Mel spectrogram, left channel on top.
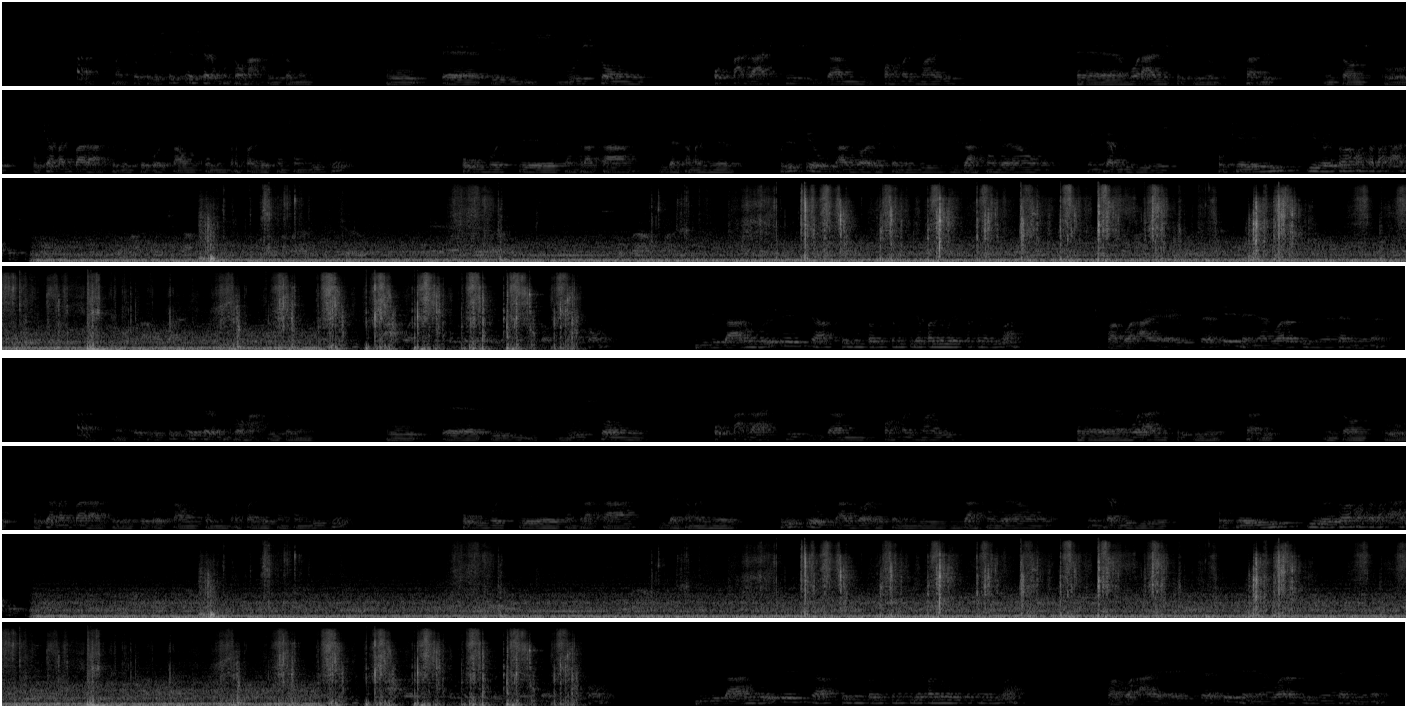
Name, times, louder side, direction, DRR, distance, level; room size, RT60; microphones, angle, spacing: voice 1, 0.7-3.1 3.6-6.5 7.1-9.7 10.7-12.7 13.2-14.1 14.3-17.5 18.6-21.5 21.8-24.6 24.8-25.9 26.2-28.6 29.1-31.8 32.4-35.1 35.4-40.7 41.7-45.5 45.8-48.3 49.0-52.3 53.2-56.0, left 1 dB, 75° left, 1 dB, 5.6 m, -58 dB
sound 1, 28.4-45.3, equal, 70° right, 4.1 m, -44 dB
sound 2, 30.0-31.6 31.9-32.0 32.5-33.4 34.5-47.9, left 2 dB, 5° left, 0.8 m, -40 dB
19.5 x 11.5 x 4.1 m, 0.39 s
head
